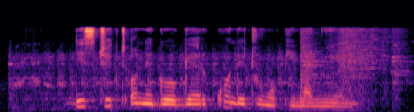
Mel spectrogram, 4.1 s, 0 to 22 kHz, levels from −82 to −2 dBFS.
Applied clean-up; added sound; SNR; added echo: none; Glass / Engine / Car; 17 dB; none.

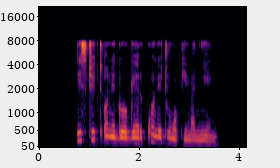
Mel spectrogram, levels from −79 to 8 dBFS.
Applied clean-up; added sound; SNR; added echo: neural mask model DeepFilterNet 3.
